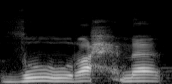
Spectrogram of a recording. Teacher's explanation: ذو رحمہ ذال نرم پڑھیں گے، رحمہ را پر پڑھیں گے.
